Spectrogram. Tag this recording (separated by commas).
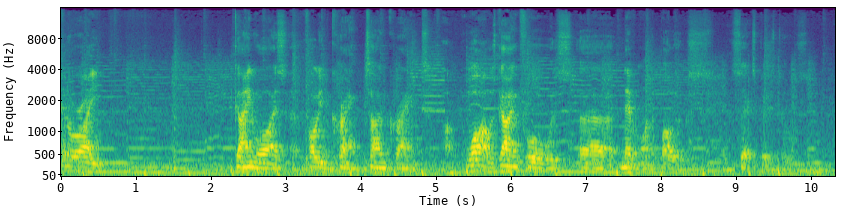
Music, Speech, Musical instrument, Guitar, Electric guitar, Plucked string instrument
